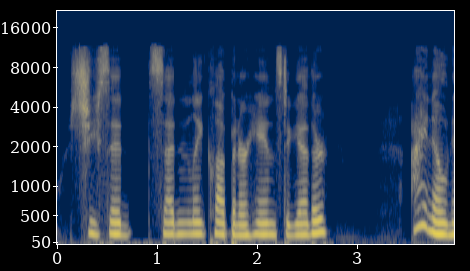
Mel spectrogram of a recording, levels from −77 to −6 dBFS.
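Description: No technical faults can be heard anywhere in this recording of speech. Nothing in the audio points to a problem with how it was captured or passed along.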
